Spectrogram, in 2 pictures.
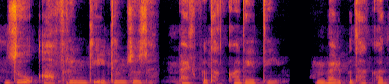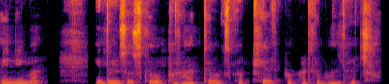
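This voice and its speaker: A woman telling a love story in a soft whisper, narrating each move as whispered storytelling. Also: medium pitch, flat delivery, moderate pace, breathy edge.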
